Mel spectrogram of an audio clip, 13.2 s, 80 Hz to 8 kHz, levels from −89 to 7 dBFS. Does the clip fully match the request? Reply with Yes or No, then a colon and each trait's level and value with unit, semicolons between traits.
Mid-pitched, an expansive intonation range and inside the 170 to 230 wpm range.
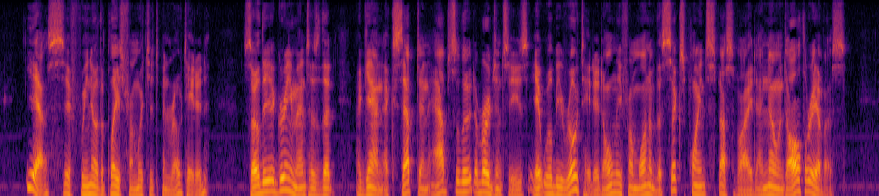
No: low, 115 Hz; wide, 5.7 semitones; average, 180 wpm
